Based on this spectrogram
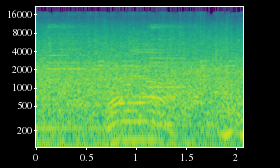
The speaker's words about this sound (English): singing Das Wandern ist des Müllers Lust with all of Hull clapping along in time.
